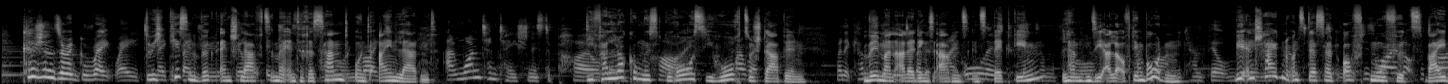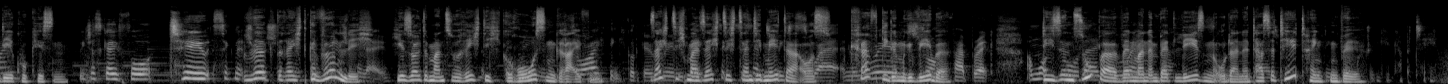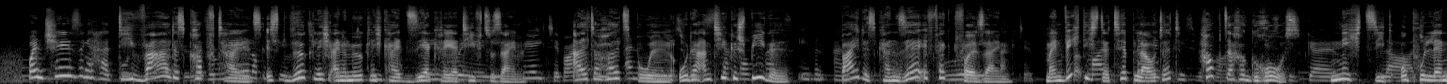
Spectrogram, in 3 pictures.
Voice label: voice over Interior Design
